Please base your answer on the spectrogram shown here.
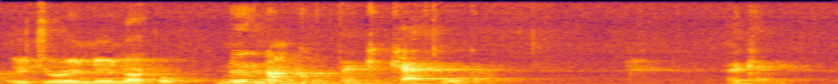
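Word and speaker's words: Noonuccal: can never say her name properly, but Ujuru Nununkal. Ujuru Nununcle. Nununcle, thank you, Kath Walker.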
